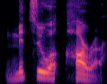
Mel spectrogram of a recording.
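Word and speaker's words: Mizuhara: you want the name I spelled it out phonetically it's ipe miza mitsu Hara okay mitsuhara yes so he questions arised about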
